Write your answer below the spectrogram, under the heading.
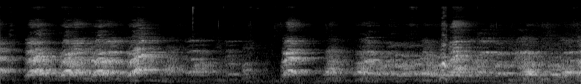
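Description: Kintamani dogs barking and yapping rapidly and repeatedly, with the barks overlapping and a brief lull nearly three seconds in.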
